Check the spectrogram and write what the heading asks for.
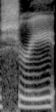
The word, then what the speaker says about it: Shri: Google the yoga studio Shri Sr r i people always like how do you pronounce it it it's SRI and Shri means like resplendence Beauty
